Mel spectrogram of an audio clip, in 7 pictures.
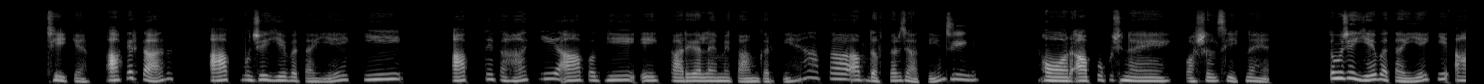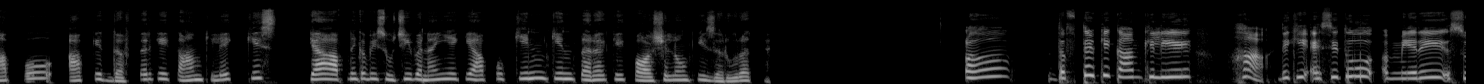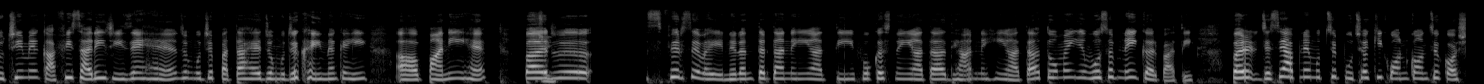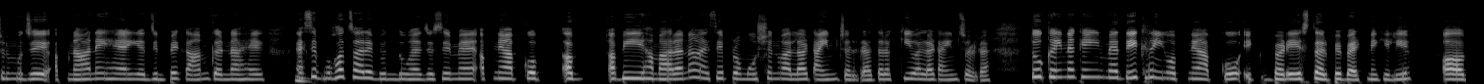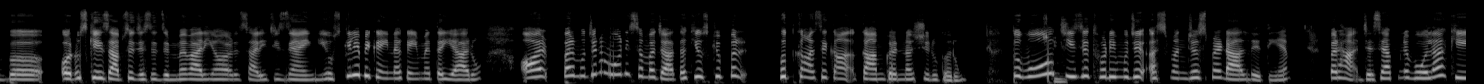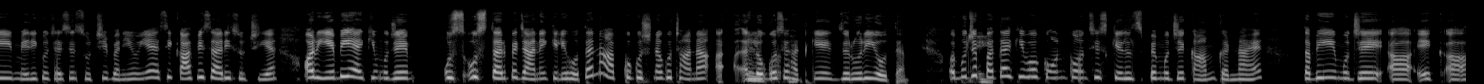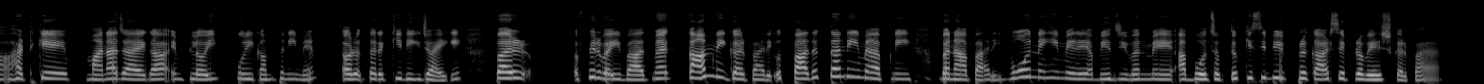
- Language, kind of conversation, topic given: Hindi, advice, बोरियत को उत्पादकता में बदलना
- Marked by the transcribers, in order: laughing while speaking: "कहीं न"; in English: "फ़ोकस"; in English: "प्रमोशन"; in English: "टाइम"; in English: "टाइम"; in English: "स्किल्स"; in English: "एम्प्लॉयी"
